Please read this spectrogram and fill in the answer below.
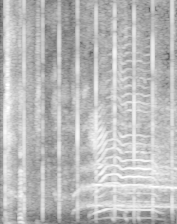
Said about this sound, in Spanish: Aplausos para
